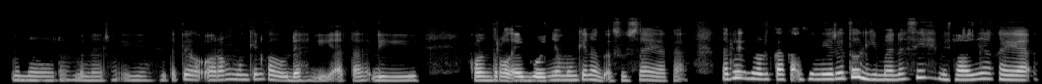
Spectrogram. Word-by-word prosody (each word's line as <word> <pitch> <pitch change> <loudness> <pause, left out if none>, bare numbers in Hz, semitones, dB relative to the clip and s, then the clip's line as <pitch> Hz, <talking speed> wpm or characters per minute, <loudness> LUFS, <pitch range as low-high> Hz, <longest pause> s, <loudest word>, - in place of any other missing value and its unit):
Bener 190 -2 -3 0.2
bener, 185 0 -5 0.2
iya 195 0 -6
sih 205 - -11
tapi 235 - -3 0.2
orang 210 +2 0
mungkin 230 +1 -2
kalau 210 -4 +1
udah 175 0 +2
di - - -5 0.2
ata - - -5 0.2
di - - +3 0.9
kontrol 185 -1 +3
egonya 180 +2 +3
mungkin 205 +2 0
agak - - -5
susah 185 +3 -3
ya, 175 - -2
Kak. - - -8 0.4
Tapi 245 +5 +2
menurut 245 -2 +3
Kakak 235 0 +3
sendiri 240 +1 +4
tuh 345 0 +6
gimana 220 +1 +1
sih 320 0 +1 0.2
misalnya 220 +3 +3
kayak 210 -2 +4
210 Hz, 160 wpm, -22 LUFS, 185-235 Hz, 0.9 s, tuh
